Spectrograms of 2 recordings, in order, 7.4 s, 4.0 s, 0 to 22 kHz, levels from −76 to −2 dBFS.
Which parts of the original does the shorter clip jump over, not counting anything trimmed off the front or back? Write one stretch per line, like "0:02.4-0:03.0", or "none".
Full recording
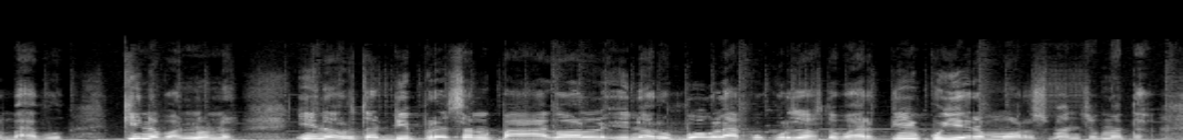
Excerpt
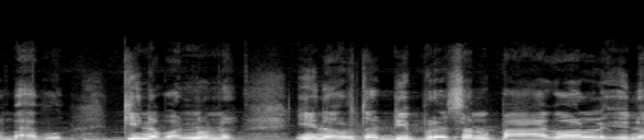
none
